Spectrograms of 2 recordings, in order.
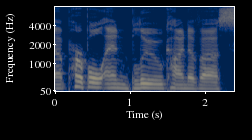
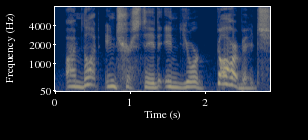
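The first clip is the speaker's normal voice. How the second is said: loud, stern father character voice; 4 semitones higher, 8 dB louder than usual. Voicing a scorned father at the bar, refusing an offering: stern character voice. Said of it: "he's more, like, stern".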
